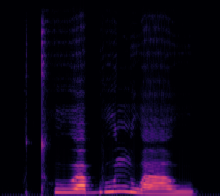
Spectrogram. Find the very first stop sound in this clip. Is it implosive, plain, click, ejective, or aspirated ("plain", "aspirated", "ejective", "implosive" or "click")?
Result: aspirated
